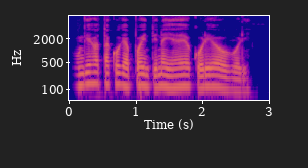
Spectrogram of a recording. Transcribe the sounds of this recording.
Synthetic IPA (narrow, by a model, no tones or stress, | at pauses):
uŋɡeɦɔtakoɣjapɔintinaihajɔkoɾeɔoɣoɾi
